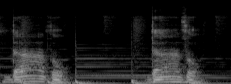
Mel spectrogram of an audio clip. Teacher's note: Así, nos daremos cuenta que al mencionar la palabra dado, la primera D se escucha más firme y breve, mientras que la segunda suena algo más suave y prolongada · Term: alofonía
